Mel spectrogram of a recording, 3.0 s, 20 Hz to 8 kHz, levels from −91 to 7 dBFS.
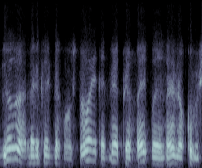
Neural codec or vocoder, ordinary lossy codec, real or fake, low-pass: codec, 24 kHz, 1 kbps, SNAC; Opus, 16 kbps; fake; 7.2 kHz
